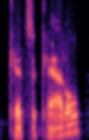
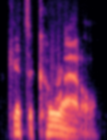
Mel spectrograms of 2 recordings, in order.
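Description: First: The ending sounds like the word cattle. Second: The ending has an O sound, like co-atl. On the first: "instead of saying cattle, because you could say Quetzalcoatl" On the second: "but you could just put an O in there"

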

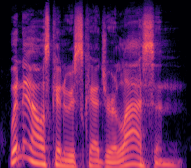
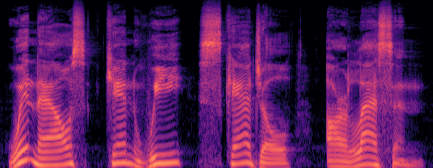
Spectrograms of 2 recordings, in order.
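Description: First: It is said at normal speed. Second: It is said much more slowly.

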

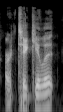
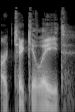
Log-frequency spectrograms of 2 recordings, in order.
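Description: First: The last syllable is weak, like 'lit'. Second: The last syllable is full, like 'late'. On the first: It describes someone who speaks clearly. "It could be used as an adjective" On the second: It is the act of expressing something clearly. "or verb"

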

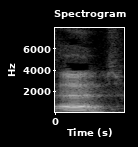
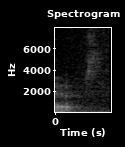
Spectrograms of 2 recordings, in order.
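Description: First: An American-style herbs with a silent h. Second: An English-style herbs with the h pronounced.

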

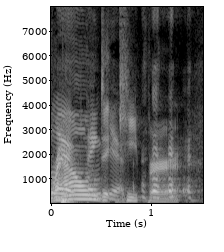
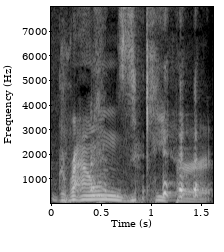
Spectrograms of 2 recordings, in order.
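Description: First: No S sound comes before keeper. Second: An S sound comes before keeper. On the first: The speaker calls it right. "It's groundkeeper" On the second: The speaker calls it wrong. "it's not groundskeeper"

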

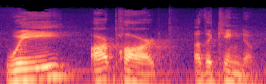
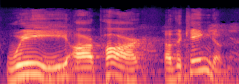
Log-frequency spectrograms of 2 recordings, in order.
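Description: First: It is said quietly and timidly. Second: It is said loudly and boldly.

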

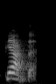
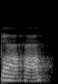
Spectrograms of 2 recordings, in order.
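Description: First: The name has a th sound in the middle. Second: The name has an h sound in the middle. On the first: The speaker calls it wrong. "silly American mispronouncing Gaelic words" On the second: The speaker calls it right. "It's pronounced Baha"

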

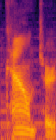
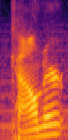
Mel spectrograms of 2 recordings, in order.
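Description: First: It is said in a British accent. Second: It is said in an American accent.

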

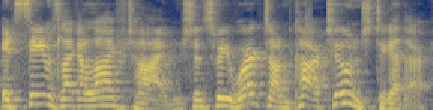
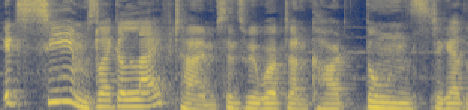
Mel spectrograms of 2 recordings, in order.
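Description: First: It is read in a 1930s-style voice. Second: It is read in a normal voice.

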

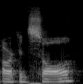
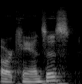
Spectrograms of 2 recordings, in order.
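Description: First: The word ends with a 'saw' sound. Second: The word ends like 'Kansas'. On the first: "I refuse to say Arkansas" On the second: "I call it Arkansas. There's no fucking W in that word"

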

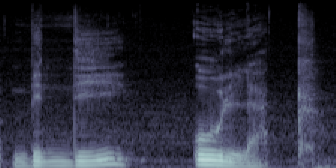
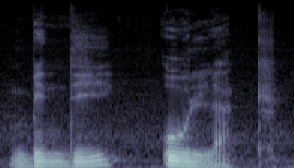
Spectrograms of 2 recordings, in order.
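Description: No difference in how they are said.

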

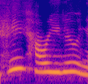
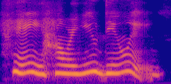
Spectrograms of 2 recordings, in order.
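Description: First: It is said in a plain, normal voice. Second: It is said in an imitating, mocking voice.

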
